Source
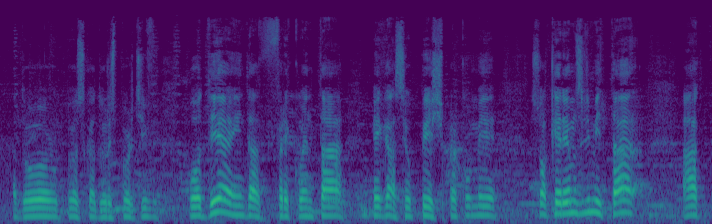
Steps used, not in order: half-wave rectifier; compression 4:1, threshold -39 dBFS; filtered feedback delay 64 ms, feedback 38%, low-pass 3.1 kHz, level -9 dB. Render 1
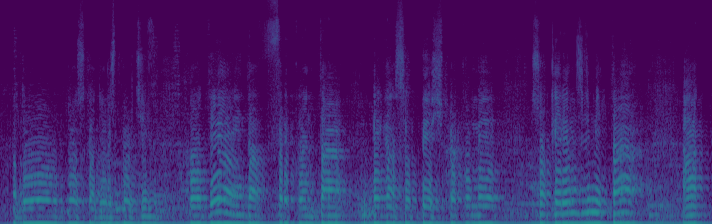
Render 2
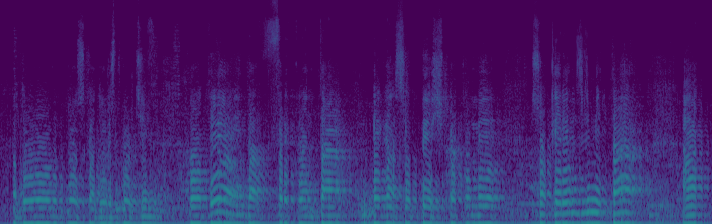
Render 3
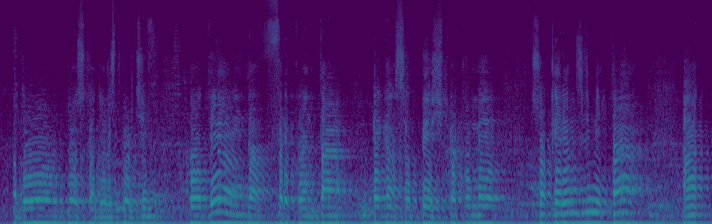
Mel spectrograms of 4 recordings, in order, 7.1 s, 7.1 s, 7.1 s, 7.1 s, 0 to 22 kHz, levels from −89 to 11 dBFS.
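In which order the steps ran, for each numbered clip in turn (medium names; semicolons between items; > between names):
compression > half-wave rectifier > filtered feedback delay; filtered feedback delay > compression > half-wave rectifier; half-wave rectifier > filtered feedback delay > compression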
